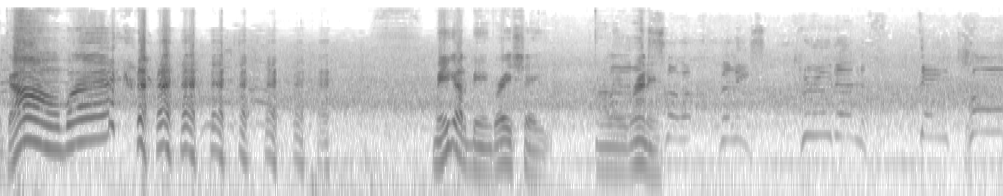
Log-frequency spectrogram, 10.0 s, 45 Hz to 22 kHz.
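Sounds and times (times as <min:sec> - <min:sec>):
man laughing: 0:01.1 - 0:03.2.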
